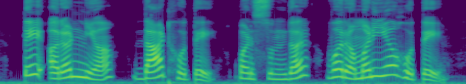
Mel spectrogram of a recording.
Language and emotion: Marathi, neutral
